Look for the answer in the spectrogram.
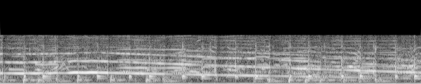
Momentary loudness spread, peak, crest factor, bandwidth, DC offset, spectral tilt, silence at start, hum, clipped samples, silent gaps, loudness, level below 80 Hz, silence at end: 5 LU; 0 dBFS; 10 dB; 4 kHz; 10%; -9.5 dB/octave; 0 s; none; 0.3%; none; -9 LUFS; -40 dBFS; 0 s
